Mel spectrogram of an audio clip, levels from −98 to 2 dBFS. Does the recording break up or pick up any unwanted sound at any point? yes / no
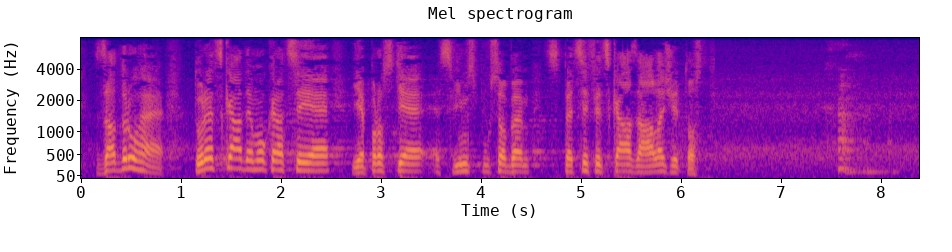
yes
